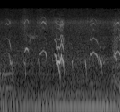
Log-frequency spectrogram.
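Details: Cockapoo puppies, seven of them playing together outdoors, give soft, brief whimpers and little rising-falling whines scattered through a short, quiet stretch, with a faint steady low hum beneath.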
